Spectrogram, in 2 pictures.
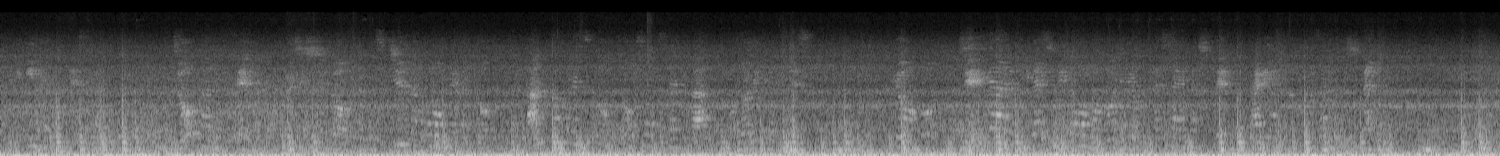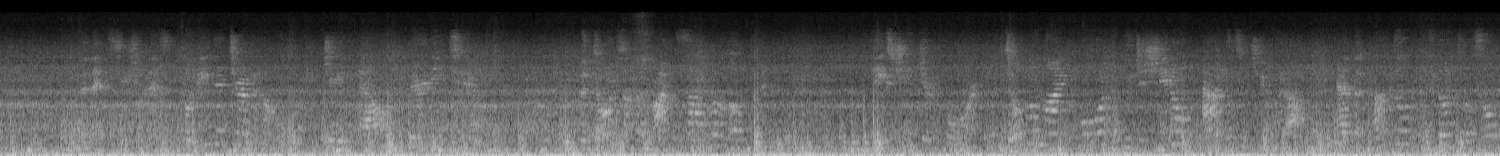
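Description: Inside a JR East Joban Line commuter train car running between stations: a steady, loud rumble of wheels on rail, with frequent short clicks scattered through it.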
